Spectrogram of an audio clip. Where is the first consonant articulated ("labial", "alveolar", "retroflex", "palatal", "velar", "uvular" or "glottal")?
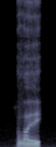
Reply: alveolar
